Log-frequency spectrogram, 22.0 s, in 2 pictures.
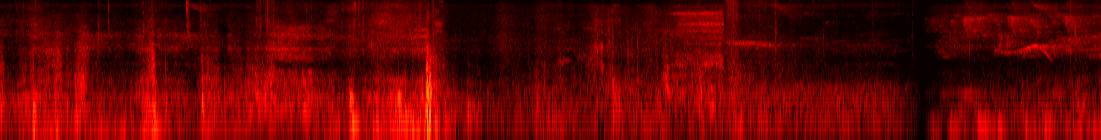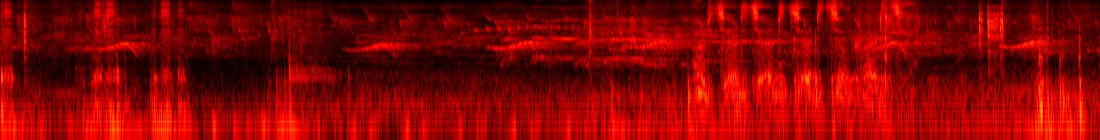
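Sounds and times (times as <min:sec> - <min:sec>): bird calling: 0:06.6 - 0:22.0.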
